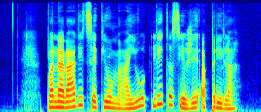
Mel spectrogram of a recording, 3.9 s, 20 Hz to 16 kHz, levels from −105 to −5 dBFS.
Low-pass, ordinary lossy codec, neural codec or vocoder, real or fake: 14.4 kHz; none; codec, 32 kHz, 1.9 kbps, SNAC; fake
